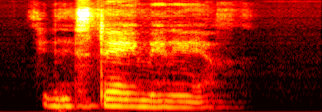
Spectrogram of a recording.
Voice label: VoiceActing es

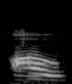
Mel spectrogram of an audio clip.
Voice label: Voice Acting, es, F0

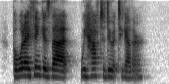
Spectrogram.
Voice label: Voice Acting es

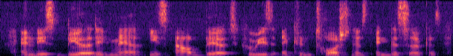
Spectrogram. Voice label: Voice Acting, es, M

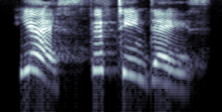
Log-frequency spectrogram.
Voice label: VoiceActing es

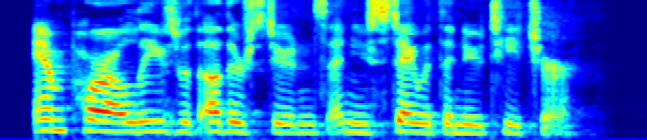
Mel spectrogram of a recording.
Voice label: VoiceActing es F

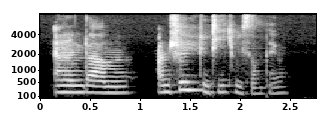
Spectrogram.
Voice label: Voice Acting, es, F0

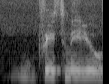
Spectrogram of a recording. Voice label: Voice Acting, es, M

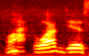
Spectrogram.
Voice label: Voice Acting, es

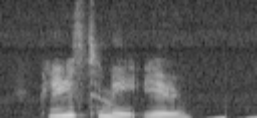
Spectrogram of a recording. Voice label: Voice Acting, es, F0

